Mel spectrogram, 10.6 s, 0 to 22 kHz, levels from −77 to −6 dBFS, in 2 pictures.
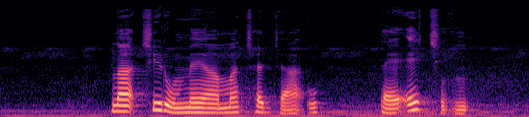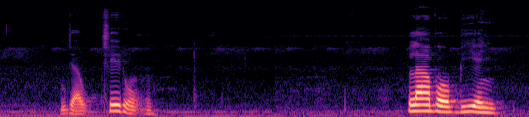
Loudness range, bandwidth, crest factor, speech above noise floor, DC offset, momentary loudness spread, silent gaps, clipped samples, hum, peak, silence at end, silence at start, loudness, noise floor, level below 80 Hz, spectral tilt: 8 LU; 16.5 kHz; 20 dB; 28 dB; under 0.1%; 16 LU; none; under 0.1%; none; -2 dBFS; 0.3 s; 0.15 s; -19 LUFS; -47 dBFS; -46 dBFS; -7.5 dB/octave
